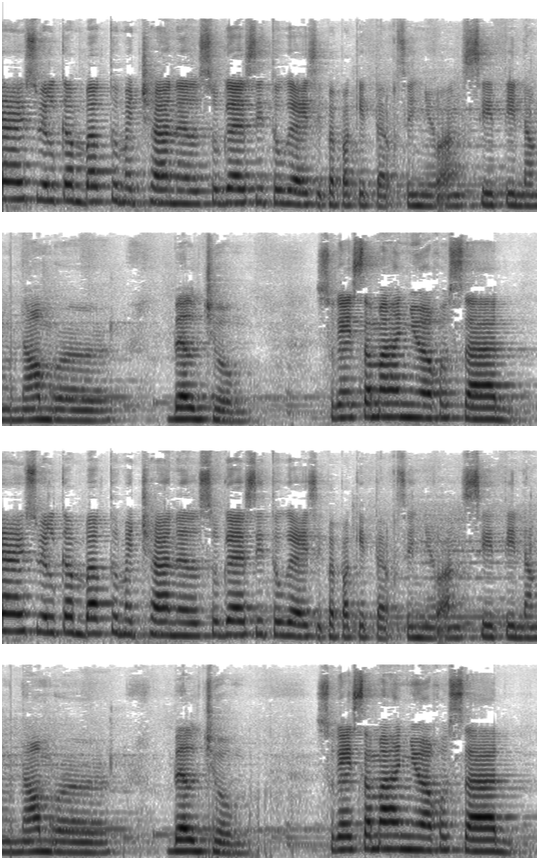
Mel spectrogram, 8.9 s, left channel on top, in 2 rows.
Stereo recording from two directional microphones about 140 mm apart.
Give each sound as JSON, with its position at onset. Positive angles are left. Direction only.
{"t": 0.0, "sound": "a woman's voice", "side_deg": -20}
